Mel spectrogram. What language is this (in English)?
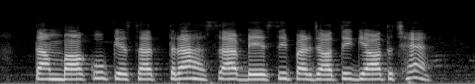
Maithili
